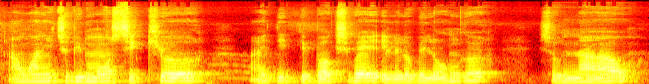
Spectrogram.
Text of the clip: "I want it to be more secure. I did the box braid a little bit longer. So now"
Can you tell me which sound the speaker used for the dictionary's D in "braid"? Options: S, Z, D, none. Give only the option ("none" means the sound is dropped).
none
